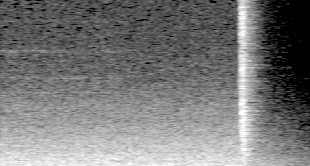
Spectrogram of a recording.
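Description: Steady background hiss with a low hum, and a single sharp click near the end.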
